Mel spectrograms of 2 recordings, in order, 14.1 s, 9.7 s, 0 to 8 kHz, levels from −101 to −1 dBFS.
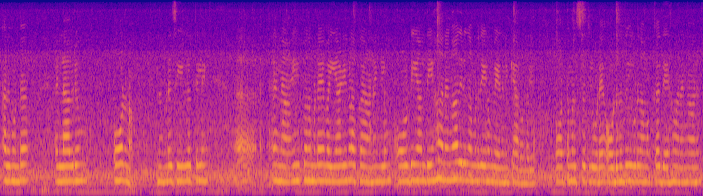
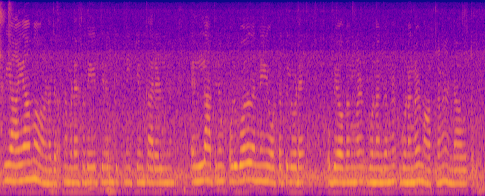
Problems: constant background noise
